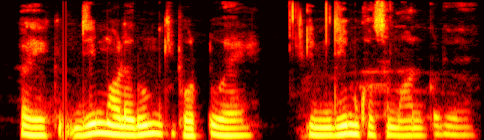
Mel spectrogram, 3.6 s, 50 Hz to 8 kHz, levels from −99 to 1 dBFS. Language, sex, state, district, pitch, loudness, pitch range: Rajasthani, female, Rajasthan, Churu, 170 Hz, -16 LUFS, 160-185 Hz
